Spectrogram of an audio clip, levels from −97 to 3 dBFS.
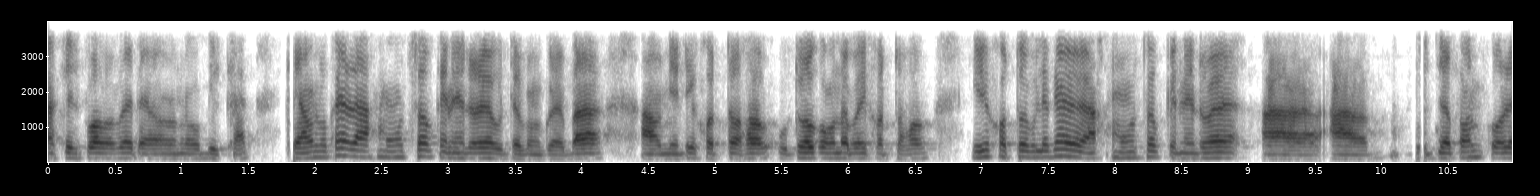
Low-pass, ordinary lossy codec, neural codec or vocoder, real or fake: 3.6 kHz; none; codec, 24 kHz, 3 kbps, HILCodec; fake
